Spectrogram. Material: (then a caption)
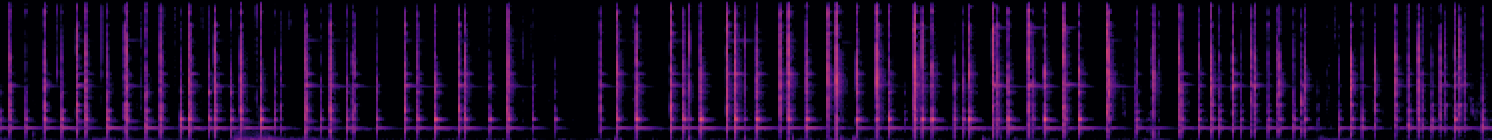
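Glass. A large, hollow, white frosted glass light bulb held in hands is tapped rapidly with plastic finger picks. The taps make a steady stream of bright, short glassy clinks with a faint ringing tone and a brief pause around the six-second mark.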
